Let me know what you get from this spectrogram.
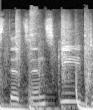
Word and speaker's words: Dudzinski: My first name is Felicia, F-E-L-I-C-I-A, and my last name is Dudzinski, D-U-D-Z-I-N-S-K-I.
